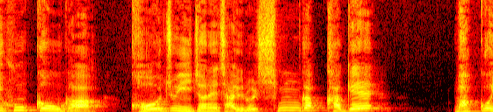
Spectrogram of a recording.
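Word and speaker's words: 户口: 그게 바로 후커우 제도라고 하는 건데, 우리 발음으로 읽으면 호구예요. 우리 호적 제도 이렇게 보시면 되는 겁니다. 호적 등본, 호적 초본, 옛날 그런 게 있었잖아요. 지금은 가족관계부 뭐 이렇게 되어 있지만, 그 호적, 그게 호구, 중국 발음으로는 후커우라고 해요.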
